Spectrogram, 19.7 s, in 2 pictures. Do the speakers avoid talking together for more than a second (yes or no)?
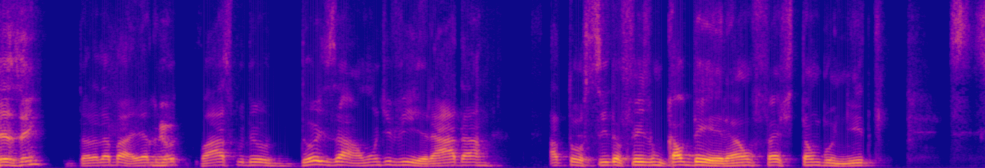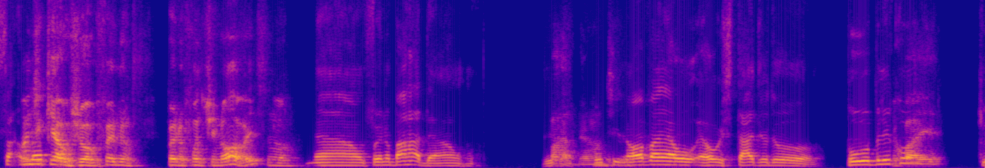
yes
